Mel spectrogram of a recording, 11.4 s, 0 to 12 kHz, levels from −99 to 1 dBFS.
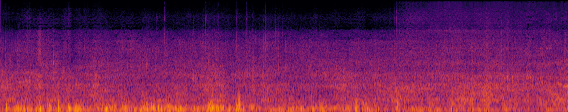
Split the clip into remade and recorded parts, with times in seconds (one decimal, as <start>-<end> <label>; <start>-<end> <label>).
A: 0.0-0.5 recorded; 0.5-2.8 remade; 2.8-6.4 recorded; 6.4-10.5 remade; 10.5-11.4 recorded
